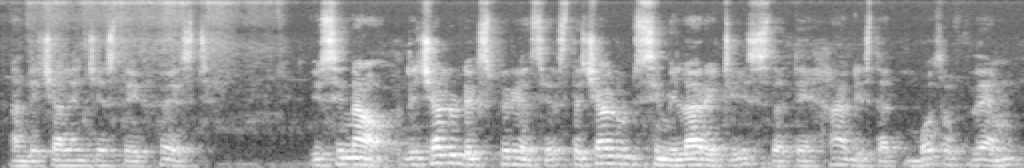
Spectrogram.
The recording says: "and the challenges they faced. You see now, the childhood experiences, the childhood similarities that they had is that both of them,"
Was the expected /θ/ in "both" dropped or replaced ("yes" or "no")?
no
